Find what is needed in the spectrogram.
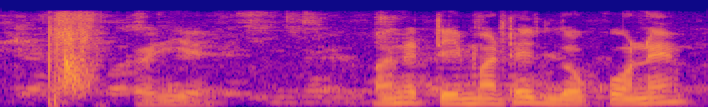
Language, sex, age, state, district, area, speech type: Gujarati, male, 18-30, Gujarat, Valsad, rural, spontaneous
